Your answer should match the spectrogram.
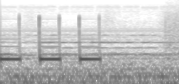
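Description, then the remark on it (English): Three short, evenly spaced electronic phone beeps sound as the caller of a blocked call hangs up, over a low background hum, followed by quiet line noise. No one speaks. “They just hung up.”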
